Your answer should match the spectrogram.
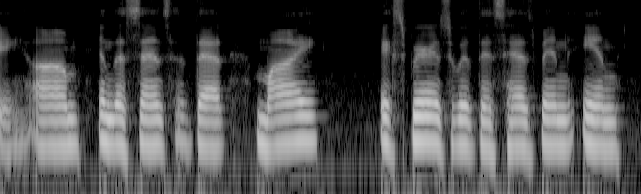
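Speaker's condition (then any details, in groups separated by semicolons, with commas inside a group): ALS; onset in one foot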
